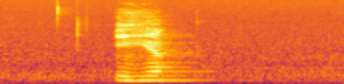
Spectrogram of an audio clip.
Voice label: "Ihyak", Ishir Chamacoco; pluma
